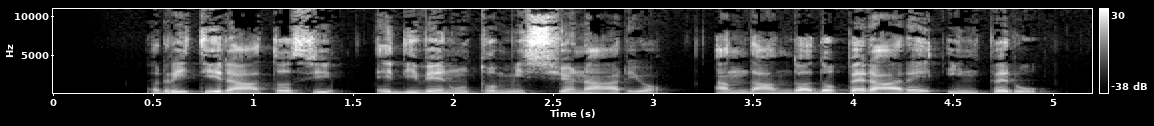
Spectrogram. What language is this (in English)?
Italian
